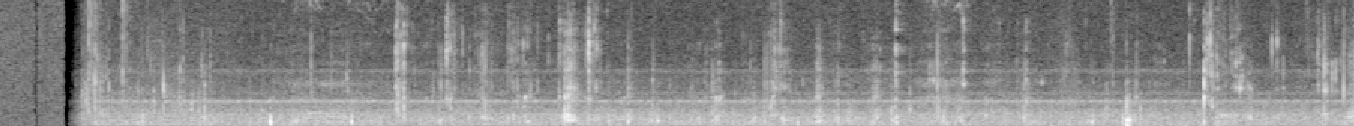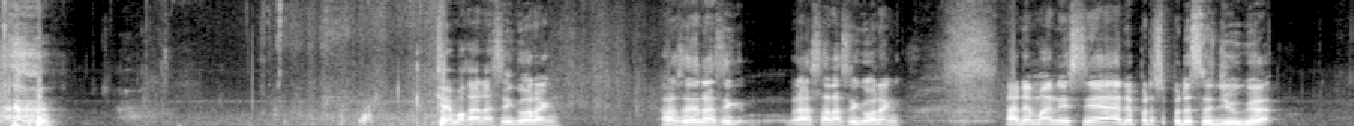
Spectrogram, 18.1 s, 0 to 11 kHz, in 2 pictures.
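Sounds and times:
faint high hum: 0.0s - 18.0s
steady hiss: 0.0s - 18.0s
person chewing food: 0.5s - 12.0s
mouth clicks and crunches: 0.5s - 12.1s.

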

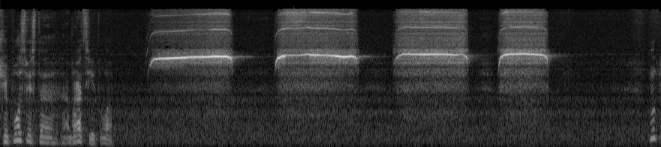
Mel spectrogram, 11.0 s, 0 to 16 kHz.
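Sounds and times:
whistle blasts: 2.4s - 9.4s.

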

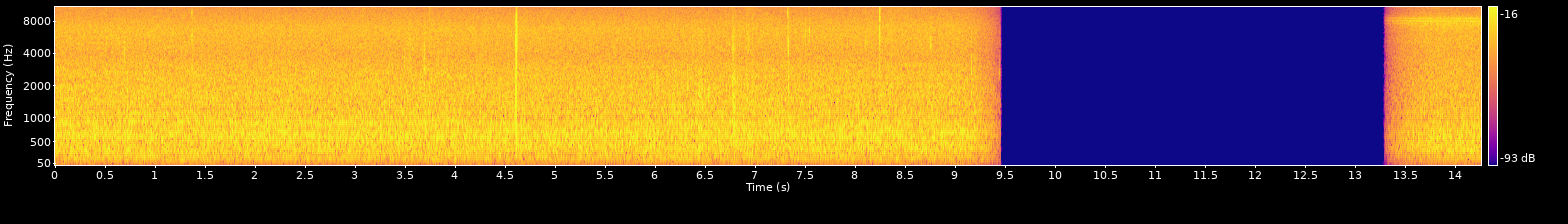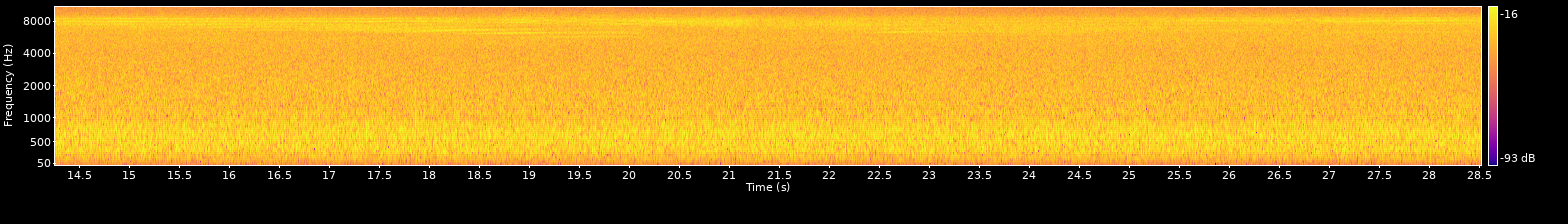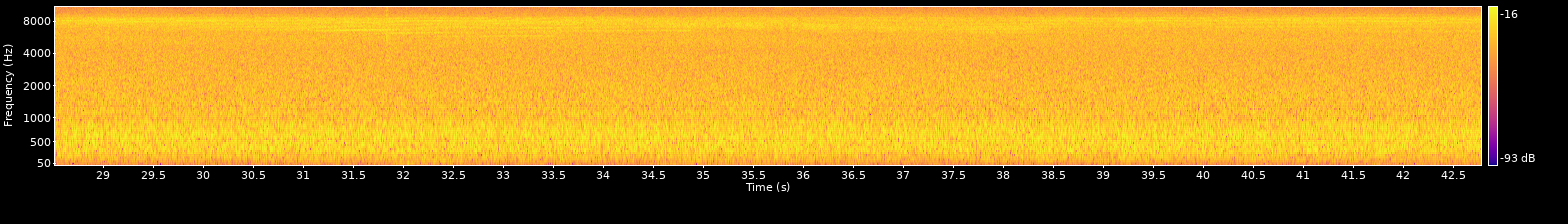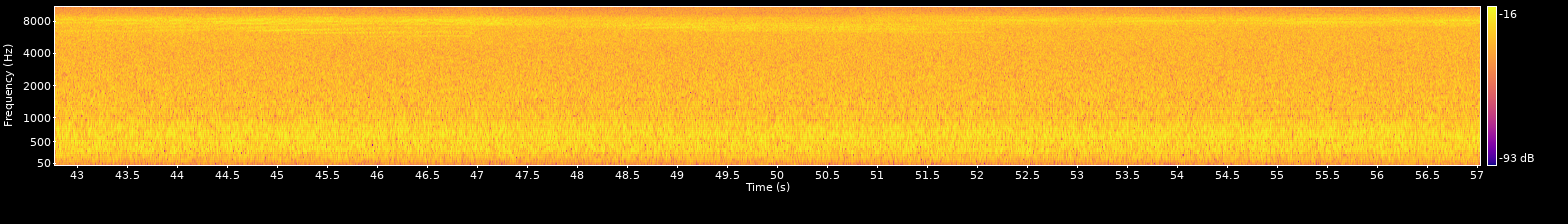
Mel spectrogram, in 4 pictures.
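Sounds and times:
wood fire crackling: 2.8s - 3.9s.

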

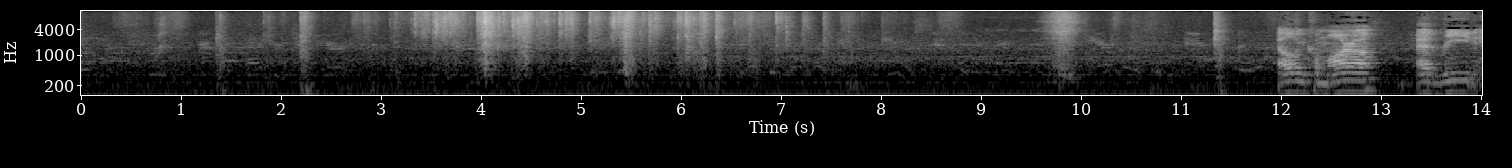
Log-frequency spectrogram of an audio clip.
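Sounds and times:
faint low hum: 0.0s - 14.0s
cards rustling: 3.1s - 7.6s
foil pack tearing and crinkling: 3.3s - 7.2s.

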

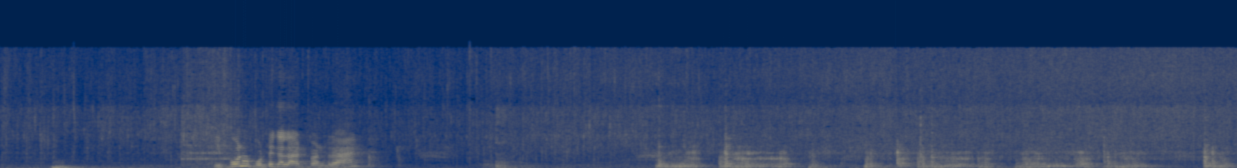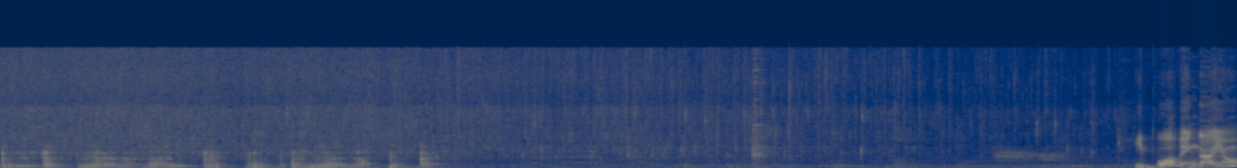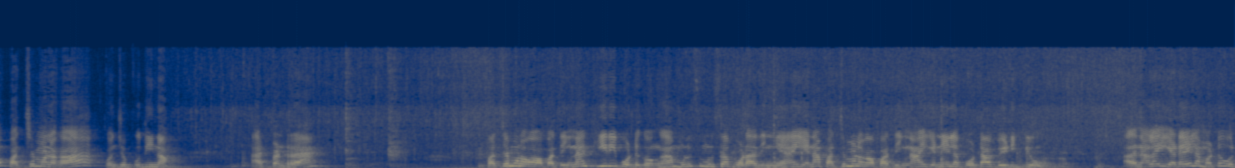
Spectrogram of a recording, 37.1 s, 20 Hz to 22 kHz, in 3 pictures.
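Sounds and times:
oil sizzling: 0.0s - 37.0s
spatula scraping a pan: 6.4s - 16.9s, 31.7s - 36.0s.

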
